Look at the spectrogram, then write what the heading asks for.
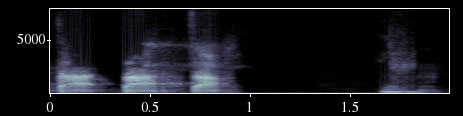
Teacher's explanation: Yang huruf hames itu kalau kita sebutkan, kalau kita rasakan di depan ini tangan, ta, dia kayak ada angin. Kayak ada angin, ta, ta, ta.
